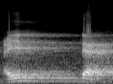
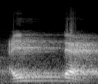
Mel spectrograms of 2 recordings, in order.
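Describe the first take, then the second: First: The n becomes only a nasal hum. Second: The n is pronounced clearly and fully. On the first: "hanya dibaca dengan dengung saja ... Ini kurang tepat" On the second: "nunnya dibaca jelas"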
